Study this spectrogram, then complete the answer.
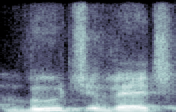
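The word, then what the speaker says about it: Vučević: Everyone knows who he is, just pronouncing his name right. Nikola Vucevic, nicknamed Vooch.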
